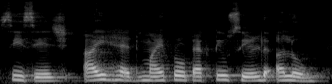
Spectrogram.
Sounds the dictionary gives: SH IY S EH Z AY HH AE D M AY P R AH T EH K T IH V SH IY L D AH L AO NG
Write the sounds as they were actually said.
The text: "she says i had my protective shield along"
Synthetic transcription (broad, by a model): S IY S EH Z AY HH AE D M AY P R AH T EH K T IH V S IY L D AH L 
